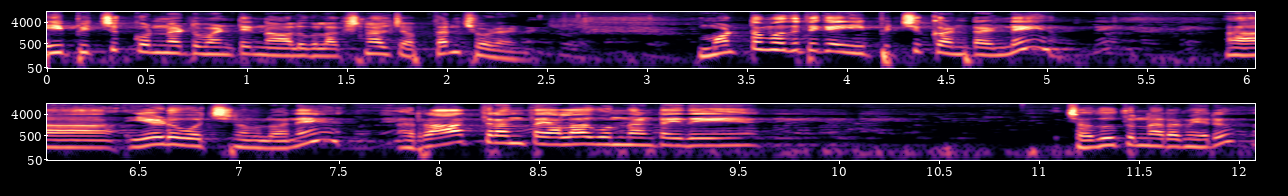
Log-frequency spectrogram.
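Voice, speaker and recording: Man preaching a sermon, storytelling style, pretty high voice, lots of rhetorical questions. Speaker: pastor.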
